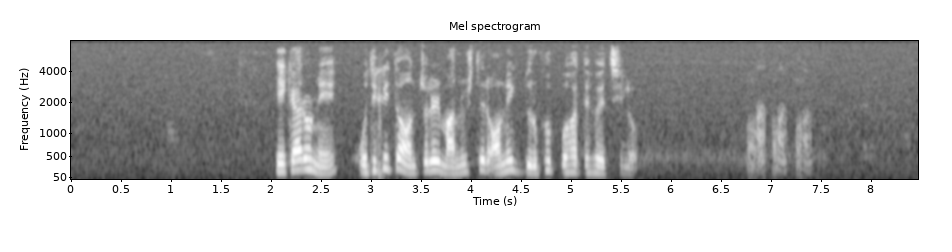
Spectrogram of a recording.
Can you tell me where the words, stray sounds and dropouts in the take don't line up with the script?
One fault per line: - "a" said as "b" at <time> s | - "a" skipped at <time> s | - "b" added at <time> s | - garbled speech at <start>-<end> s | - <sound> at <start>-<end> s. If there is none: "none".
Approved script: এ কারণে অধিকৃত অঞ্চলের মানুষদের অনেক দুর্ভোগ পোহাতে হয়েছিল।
- laugh at 6.8-7.4 s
